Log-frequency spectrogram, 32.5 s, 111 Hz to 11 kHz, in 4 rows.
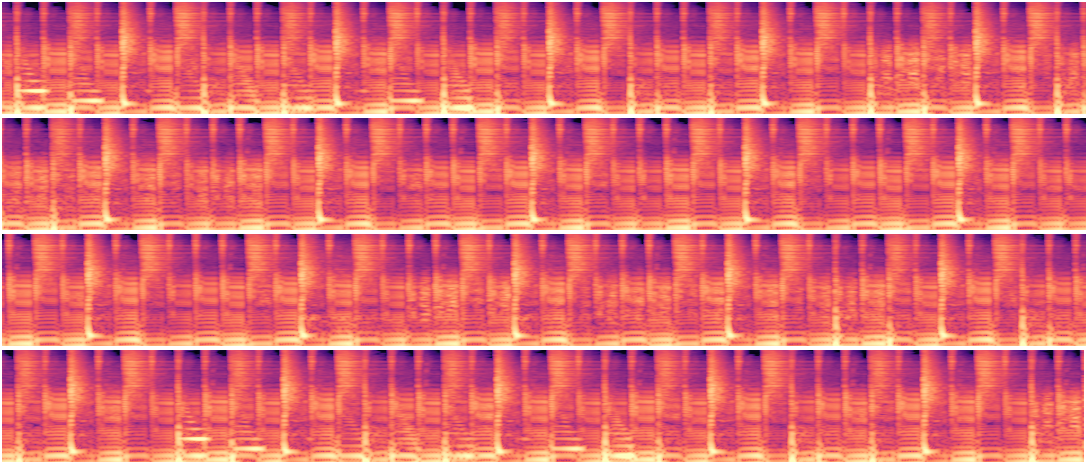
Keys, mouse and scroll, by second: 1.0 click, 4.4 click, 7.1 click, 11.6 click, 26.8 click, 27.2 right click, 28.1 click, 31.0-32.5 typing.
